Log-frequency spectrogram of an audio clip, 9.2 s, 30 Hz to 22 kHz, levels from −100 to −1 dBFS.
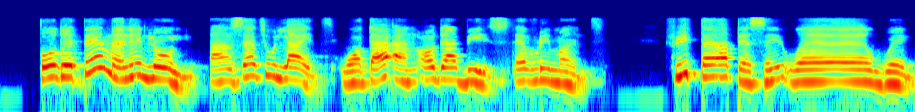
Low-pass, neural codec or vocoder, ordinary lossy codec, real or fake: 7.2 kHz; codec, 16 kHz, 1 kbps, X-Codec, HuBERT features, trained on balanced general audio; MP3, 64 kbps; fake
